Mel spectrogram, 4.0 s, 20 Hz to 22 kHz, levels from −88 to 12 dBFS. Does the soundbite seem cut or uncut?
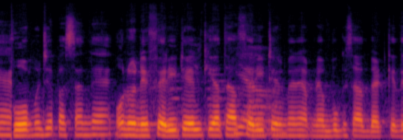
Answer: cut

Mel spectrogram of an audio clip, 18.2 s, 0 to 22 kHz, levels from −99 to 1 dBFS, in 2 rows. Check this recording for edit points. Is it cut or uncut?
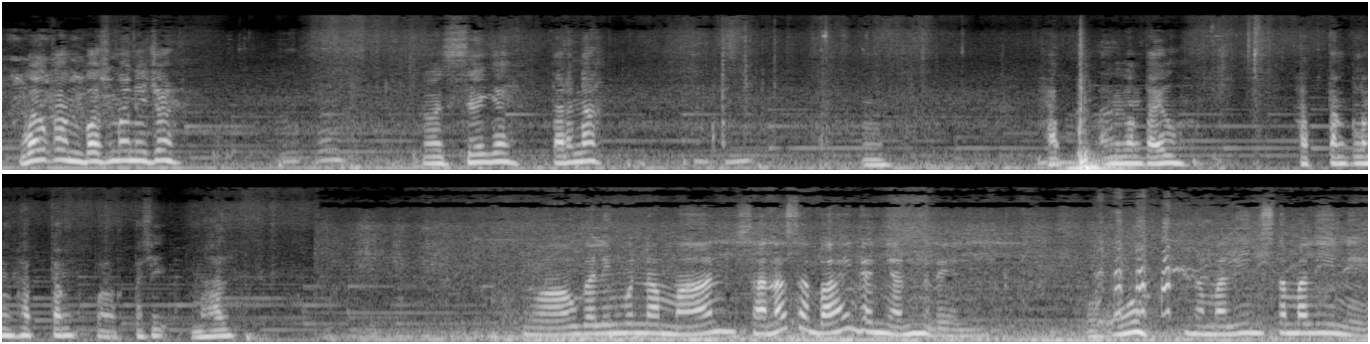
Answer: cut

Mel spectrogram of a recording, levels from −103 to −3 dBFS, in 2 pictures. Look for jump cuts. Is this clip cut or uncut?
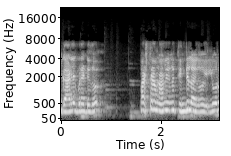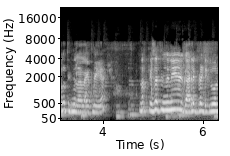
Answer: uncut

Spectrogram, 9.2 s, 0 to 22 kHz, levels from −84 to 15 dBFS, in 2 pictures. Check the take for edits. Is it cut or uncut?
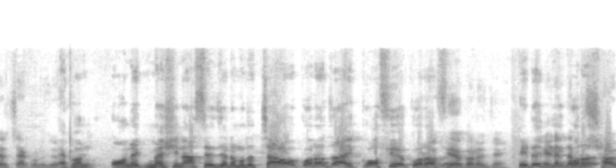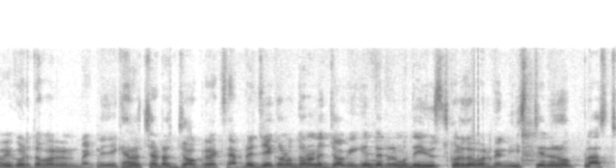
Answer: cut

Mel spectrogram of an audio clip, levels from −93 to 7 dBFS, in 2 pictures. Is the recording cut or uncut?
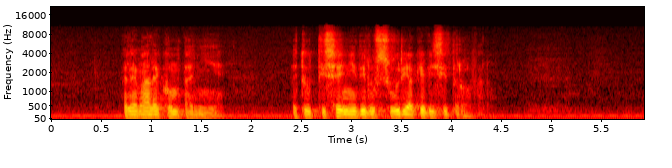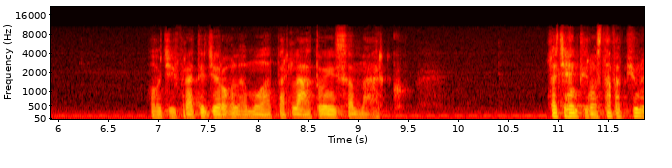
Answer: uncut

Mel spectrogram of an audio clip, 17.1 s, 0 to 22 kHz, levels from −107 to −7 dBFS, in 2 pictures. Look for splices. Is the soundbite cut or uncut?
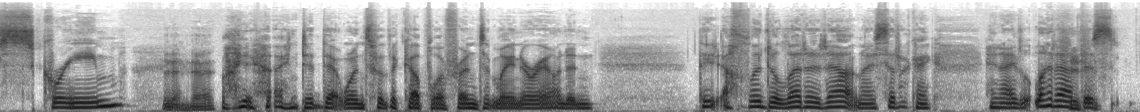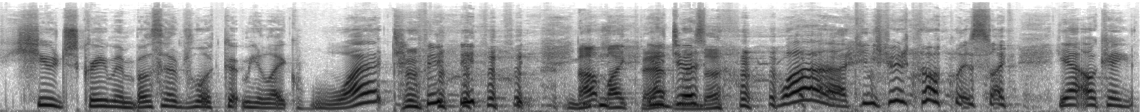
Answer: cut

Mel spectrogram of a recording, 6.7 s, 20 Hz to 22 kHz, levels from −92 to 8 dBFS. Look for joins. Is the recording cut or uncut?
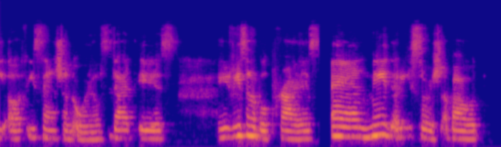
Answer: cut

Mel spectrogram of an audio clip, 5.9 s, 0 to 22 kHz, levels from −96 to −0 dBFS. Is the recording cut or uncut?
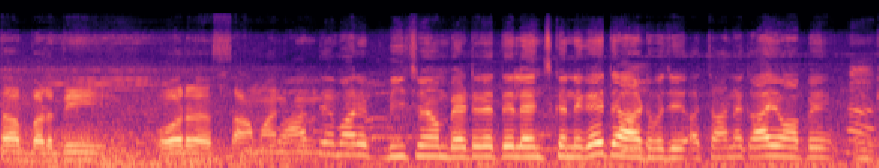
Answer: cut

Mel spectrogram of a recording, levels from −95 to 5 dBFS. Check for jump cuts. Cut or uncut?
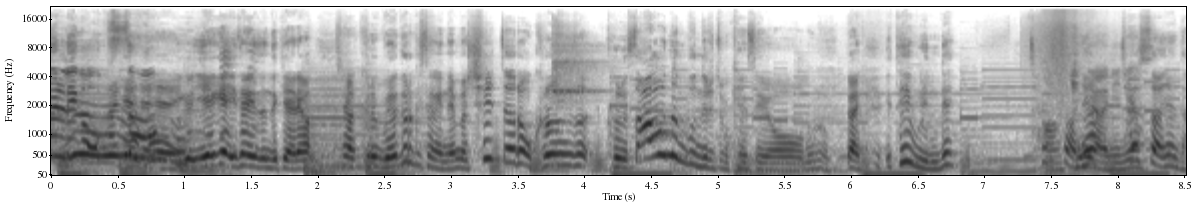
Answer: uncut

